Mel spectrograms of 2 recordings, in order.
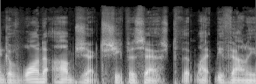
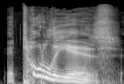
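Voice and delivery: high, louder angry protest; angry retort; 9 semitones higher, 4 dB louder than usual. A narrator's reading. Girl arguing with the hag, angry. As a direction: insist hotly. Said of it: "Alexandra said angrily".

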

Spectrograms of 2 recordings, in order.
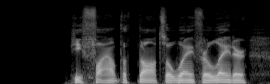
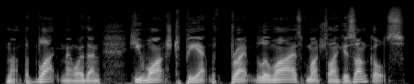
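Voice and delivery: plain reading voice

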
